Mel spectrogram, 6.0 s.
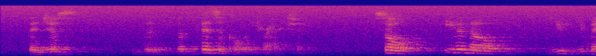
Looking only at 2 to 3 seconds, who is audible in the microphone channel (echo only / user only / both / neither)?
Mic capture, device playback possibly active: echo only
